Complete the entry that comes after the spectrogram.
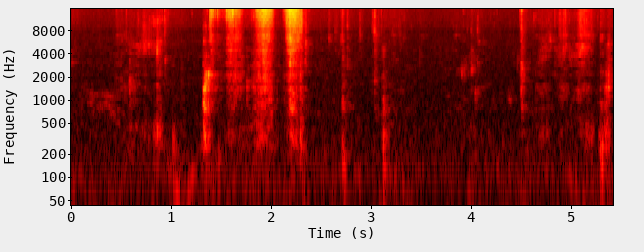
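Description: Close-up eating sounds of snow crab: a quick run of short wet bites and chews on crab-leg meat about a second and a half in, then a few fainter ones.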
